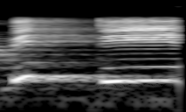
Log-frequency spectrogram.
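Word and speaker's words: بِالدِّينِ: Kemudian pada lafal biddin itu adalah al-syamsiyah, di mana ada huruf dal setelah alif lam, maka biddin harus ditekan.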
